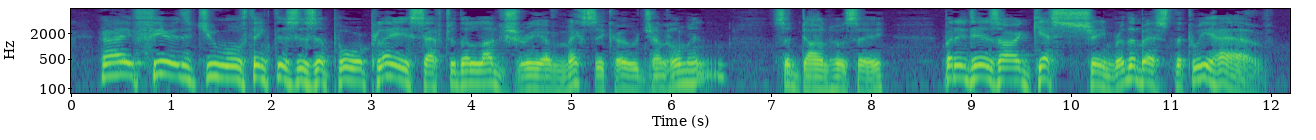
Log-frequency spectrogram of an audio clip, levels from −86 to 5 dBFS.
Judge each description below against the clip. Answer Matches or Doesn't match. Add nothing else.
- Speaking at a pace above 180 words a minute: Doesn't match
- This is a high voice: Doesn't match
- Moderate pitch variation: Doesn't match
